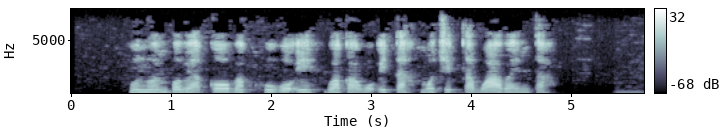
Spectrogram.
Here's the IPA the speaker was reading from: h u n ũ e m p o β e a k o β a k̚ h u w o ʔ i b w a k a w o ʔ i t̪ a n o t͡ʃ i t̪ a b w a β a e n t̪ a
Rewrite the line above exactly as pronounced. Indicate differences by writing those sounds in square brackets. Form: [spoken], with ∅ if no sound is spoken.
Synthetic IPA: h u n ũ e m p o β e a k o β a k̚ h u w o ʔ i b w a k a w o ʔ i t̪ a [m] o t͡ʃ i t̪ a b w a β a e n t̪ a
